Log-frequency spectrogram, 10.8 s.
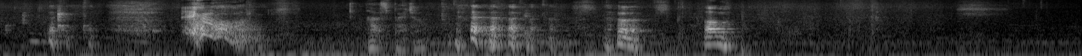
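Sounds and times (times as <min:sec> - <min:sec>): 
speech: 0:00.3 - 0:00.7, 0:03.8 - 0:04.1, 0:04.7 - 0:05.4, 0:06.2 - 0:06.5, 0:07.1 - 0:07.4
person coughing: 0:01.8 - 0:02.8
laughter: 0:04.4 - 0:07.4.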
